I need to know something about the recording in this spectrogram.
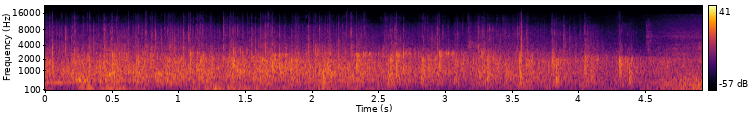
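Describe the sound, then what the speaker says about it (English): An audience at a school board meeting claps in steady, close applause that fills the room for several seconds before gradually thinning out. "Can we get another round of applause for Ava?"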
